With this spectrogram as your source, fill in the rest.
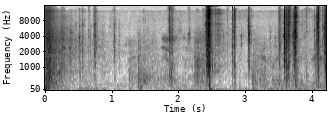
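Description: A shotgun action clacks as shells are loaded.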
